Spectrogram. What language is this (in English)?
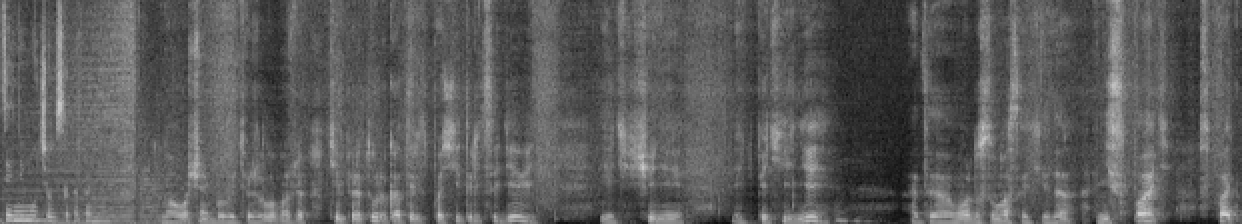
Russian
